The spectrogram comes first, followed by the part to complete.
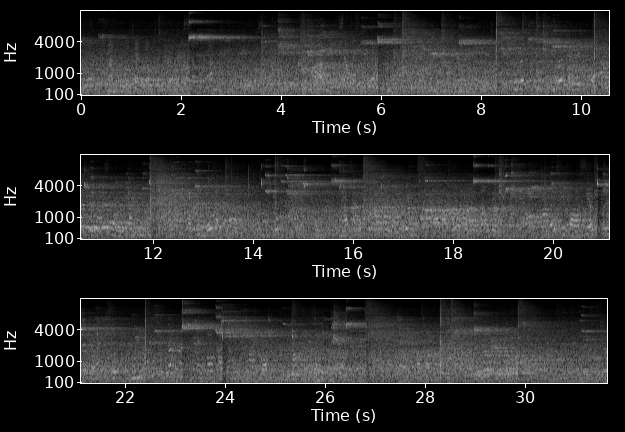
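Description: Badminton rally in a large sports hall: rackets striking the shuttlecock, a sharp smack roughly every second or two, with short shoe squeaks on the court floor. Under it runs the hall's steady echoing hubbub of indistinct voices.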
